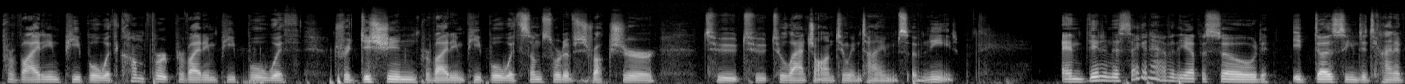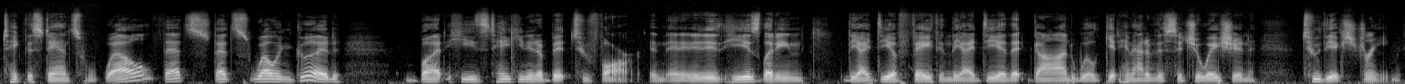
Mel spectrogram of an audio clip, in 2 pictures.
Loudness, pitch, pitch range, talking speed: -19 LUFS, 110 Hz, 100-120 Hz, 175 wpm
